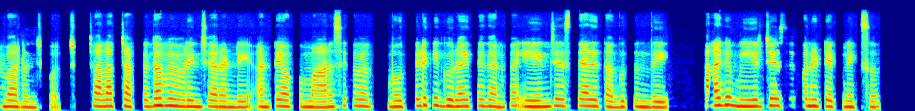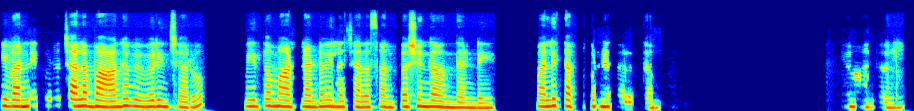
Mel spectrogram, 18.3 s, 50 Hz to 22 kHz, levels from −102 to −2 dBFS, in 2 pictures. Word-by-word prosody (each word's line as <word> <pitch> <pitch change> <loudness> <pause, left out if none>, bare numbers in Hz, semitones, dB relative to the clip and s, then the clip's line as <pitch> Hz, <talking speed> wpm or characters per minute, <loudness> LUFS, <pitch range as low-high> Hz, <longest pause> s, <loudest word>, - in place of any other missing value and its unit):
నివారించుకోవచ్చు. 205 - -2 0.2
చాలా 230 0 +3
చక్కగా 225 +2 +2
వివరించారండి. 215 -4 +2 0.2
అంటే, 205 +3 -1
ఒక 215 - -24 0.2
మానసిక 210 +5 -1 0.5
ఒత్తిడికి 240 +5 -2
గురైతే 225 +1 +1
గనుక 200 -1 -1 0.2
ఏం 210 - +4
చేస్తే 240 0 -2
అది 230 -1 +2
తగ్గుతుంది? 200 0 0 0.5
అలాగే 260 +3 +4
మీరు 225 0 +4
చేసే 245 0 -1
కొన్ని 235 -1 +3
టెక్నిక్స్. 205 -2 -1 0.5
ఇవన్నీ 225 +1 +3
కూడా 245 +1 -16
చాలా 235 0 +5
బాగా 210 +3 +4
వివరించారు. 210 -2 0 0.5
మీతో 225 +2 -1
మాట్లాడ్డం 210 0 +1
ఇలా 205 -1 0
చాలా 195 -1 -1
సంతోషంగా 210 +2 +1
ఉందండి. 175 -2 0 0.5
మళ్ళీ 225 +2 +4
తప్పకుండ 220 0 -2 0.2
కలుద్దాం. 180 -2 -9 1.9
ధన్యవాదాలు. 190 -4 -7
215 Hz, 110 wpm, -20 LUFS, 200-230 Hz, 1.9 s, చాలా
